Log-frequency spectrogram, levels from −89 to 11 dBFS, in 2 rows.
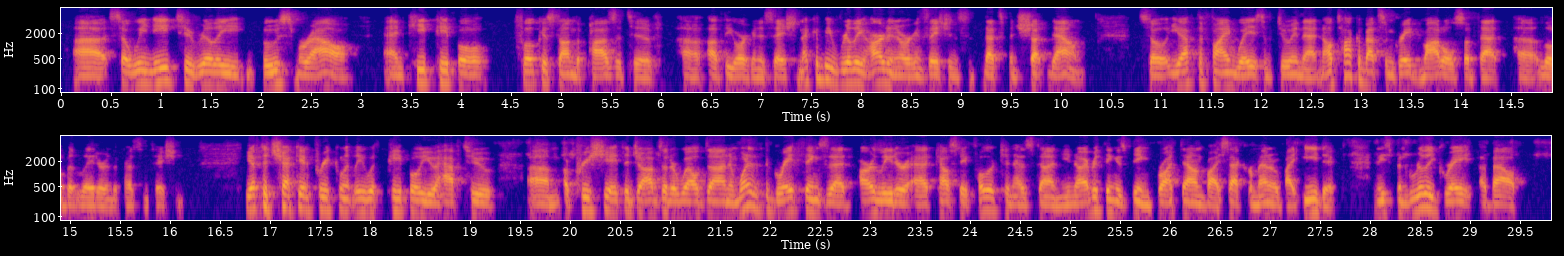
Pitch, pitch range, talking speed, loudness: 115 Hz, 105-135 Hz, 215 wpm, -19 LUFS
